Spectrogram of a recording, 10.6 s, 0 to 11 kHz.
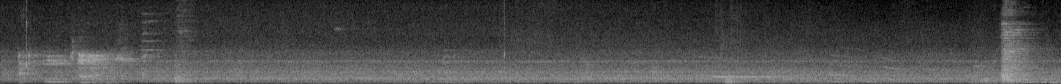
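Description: Class 150 Sprinter diesel multiple unit running as it moves through the platform, a steady engine and wheel noise, with a brief high tone about seven seconds in.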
